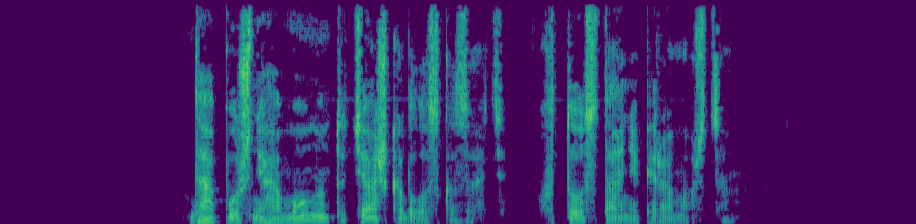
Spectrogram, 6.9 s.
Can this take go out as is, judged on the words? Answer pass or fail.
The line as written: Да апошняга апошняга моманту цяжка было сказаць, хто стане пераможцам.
fail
